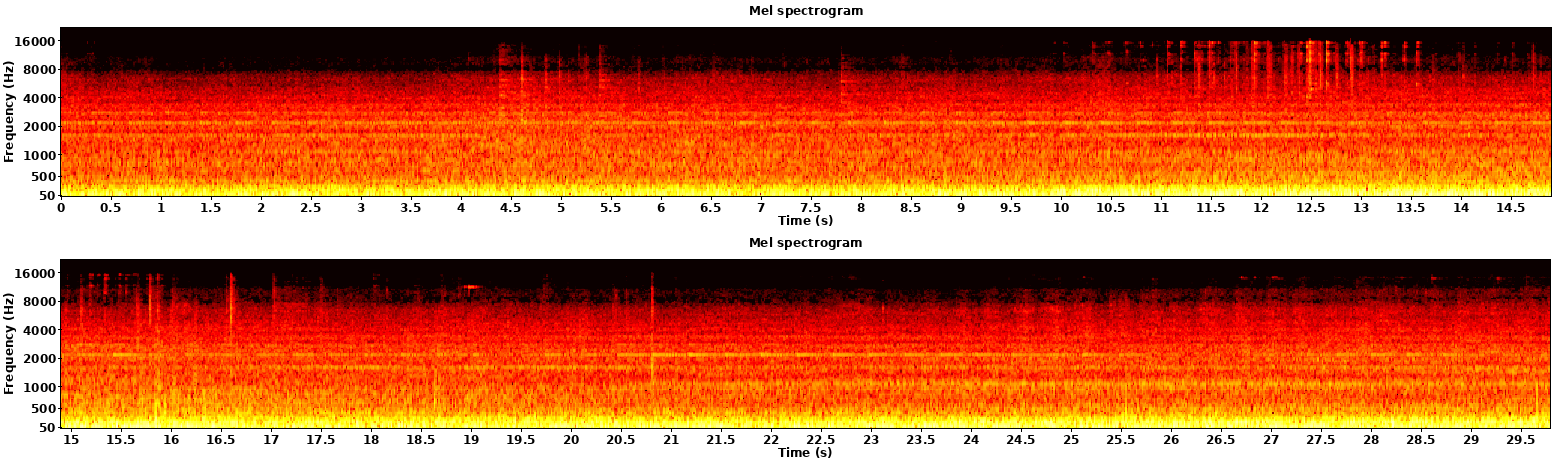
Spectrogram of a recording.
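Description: Train passing a level crossing: a steady low rumble that grows somewhat louder about a third of the way in, with a few thin, steady high tones over it.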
